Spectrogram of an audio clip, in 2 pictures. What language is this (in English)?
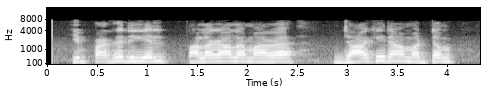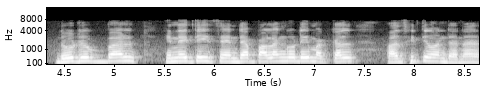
Tamil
